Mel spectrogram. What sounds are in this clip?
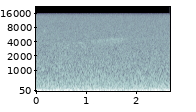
Black-throated Blue Warbler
